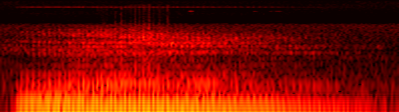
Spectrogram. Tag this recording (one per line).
fantasy
rumble
monster
creature
long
